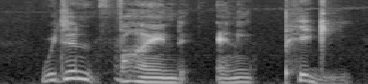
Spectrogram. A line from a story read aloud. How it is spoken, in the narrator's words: Terran replied angrily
